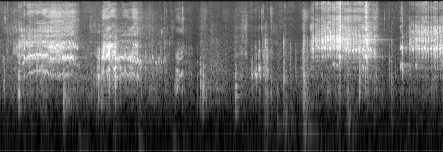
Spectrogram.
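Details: Baby raccoon calling with hoarse, wavering whines and squeaks, a long drawn cry at the start, scattered soft clicks and patters in the middle, then further raspy squeals.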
